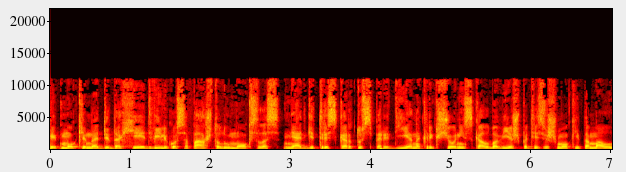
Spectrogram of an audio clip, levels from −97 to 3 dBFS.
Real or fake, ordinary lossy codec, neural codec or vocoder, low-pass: real; MP3, 48 kbps; none; 14.4 kHz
